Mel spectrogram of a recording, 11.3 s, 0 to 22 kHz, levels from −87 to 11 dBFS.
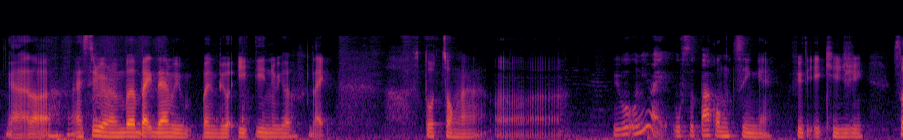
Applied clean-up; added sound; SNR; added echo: none; none; none; none.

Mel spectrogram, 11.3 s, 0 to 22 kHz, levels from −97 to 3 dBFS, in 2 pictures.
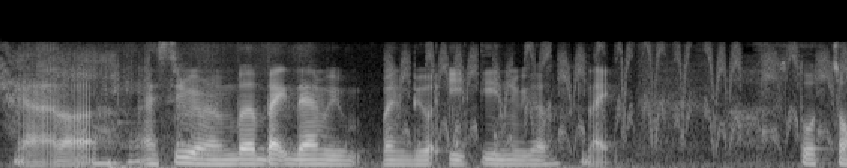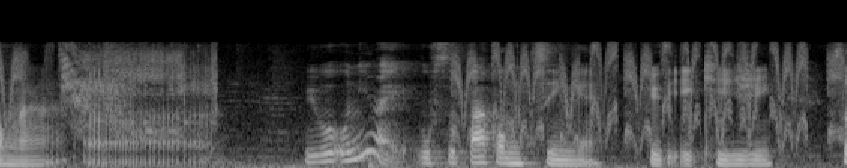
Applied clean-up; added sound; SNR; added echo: none; Scratching (performance technique); 17 dB; none.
